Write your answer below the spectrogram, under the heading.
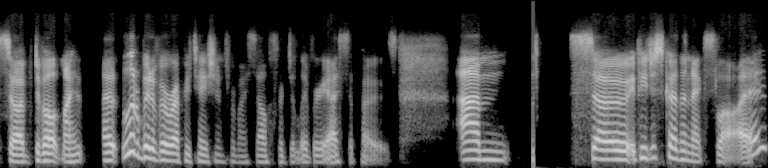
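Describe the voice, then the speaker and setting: An ordinary speaking voice, hers moves at a fairly quick pace. The woman sits at a medium pitch with lively intonation. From Canada. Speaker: project manager in construction. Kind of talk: career talk presentation.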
